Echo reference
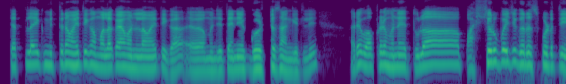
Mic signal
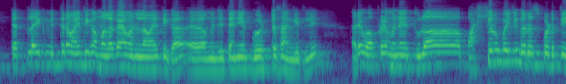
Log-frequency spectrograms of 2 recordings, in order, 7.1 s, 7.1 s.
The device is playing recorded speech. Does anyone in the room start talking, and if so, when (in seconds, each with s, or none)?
none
